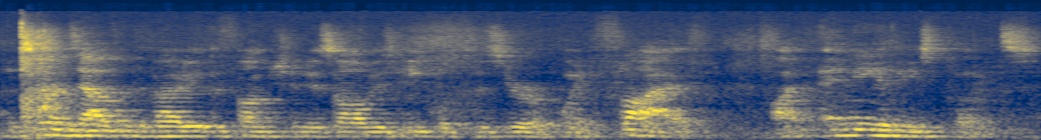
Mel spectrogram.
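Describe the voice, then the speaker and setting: Speech moves at a moderate pace against noticeable background noise, with audible echo in the room. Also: man. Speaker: math instructor. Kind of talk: lecture.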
